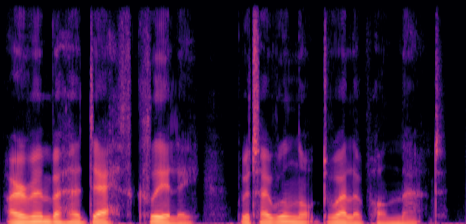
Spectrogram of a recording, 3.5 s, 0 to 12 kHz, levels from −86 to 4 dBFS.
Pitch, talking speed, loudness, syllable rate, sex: 125 Hz, 205 wpm, -18 LUFS, 5.3 syllables/s, male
